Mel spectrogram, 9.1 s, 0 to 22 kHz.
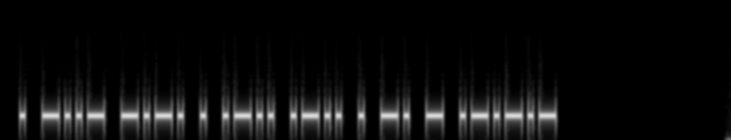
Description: Morse code, heard as a keyed tone, about 17 wpm, 700 Hz. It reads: EXCELLENT.
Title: Sentences from Top 1000 Words - Review Part 4 - 17wpm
